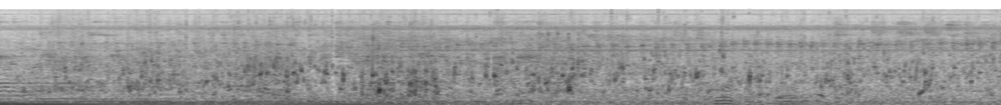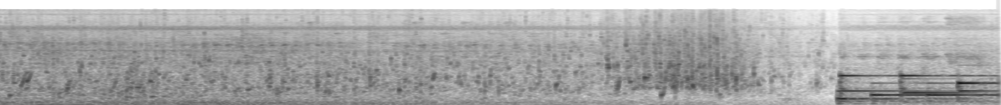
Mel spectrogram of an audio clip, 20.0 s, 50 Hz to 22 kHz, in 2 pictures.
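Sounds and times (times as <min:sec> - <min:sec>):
aquarium water splashing: 0:00.0 - 0:18.4.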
